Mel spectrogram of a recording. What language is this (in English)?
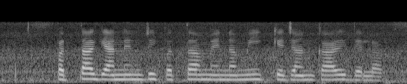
Maithili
